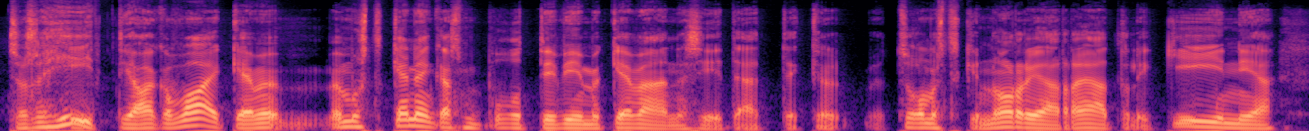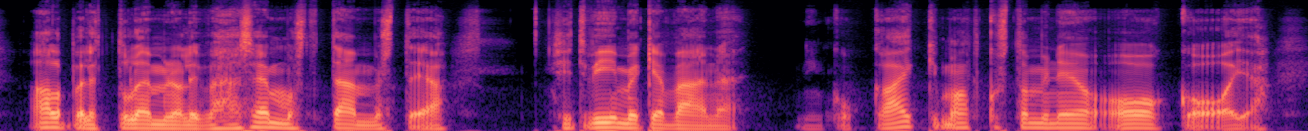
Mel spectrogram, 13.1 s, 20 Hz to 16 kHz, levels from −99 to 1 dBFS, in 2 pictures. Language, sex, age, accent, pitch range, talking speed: Finnish, male, 30-49, native, 100-125 Hz, 175 wpm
